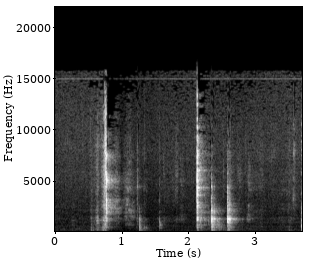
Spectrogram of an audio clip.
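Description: A bowl handled while making fruit salad: several clinks and knocks of dishware and utensils, close and fairly loud, coming in irregular clusters with quiet gaps between, no voices.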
